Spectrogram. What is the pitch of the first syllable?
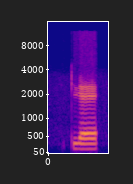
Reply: high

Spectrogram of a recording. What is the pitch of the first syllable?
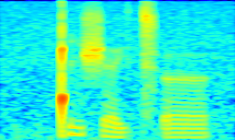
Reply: high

